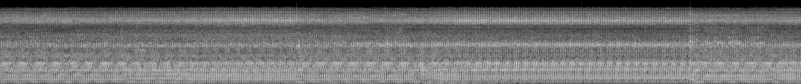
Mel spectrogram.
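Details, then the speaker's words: Compressor nebulizer for asthma and breathing problems, test-run after a home repair with a replacement fuse: a steady droning motor hum with a fast mechanical buzz, running normally. "বানাই দিয়ে এখন আবার সিরিজের line দিয়ে দেখব যে আমাদের কম্প্রেসারটা চলছে কিনা। দেখতেই পাচ্ছেন আমাদের কম্প্রেসারটা চলছে।"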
